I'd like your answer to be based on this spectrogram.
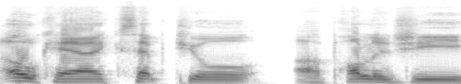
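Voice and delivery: ordinary talk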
